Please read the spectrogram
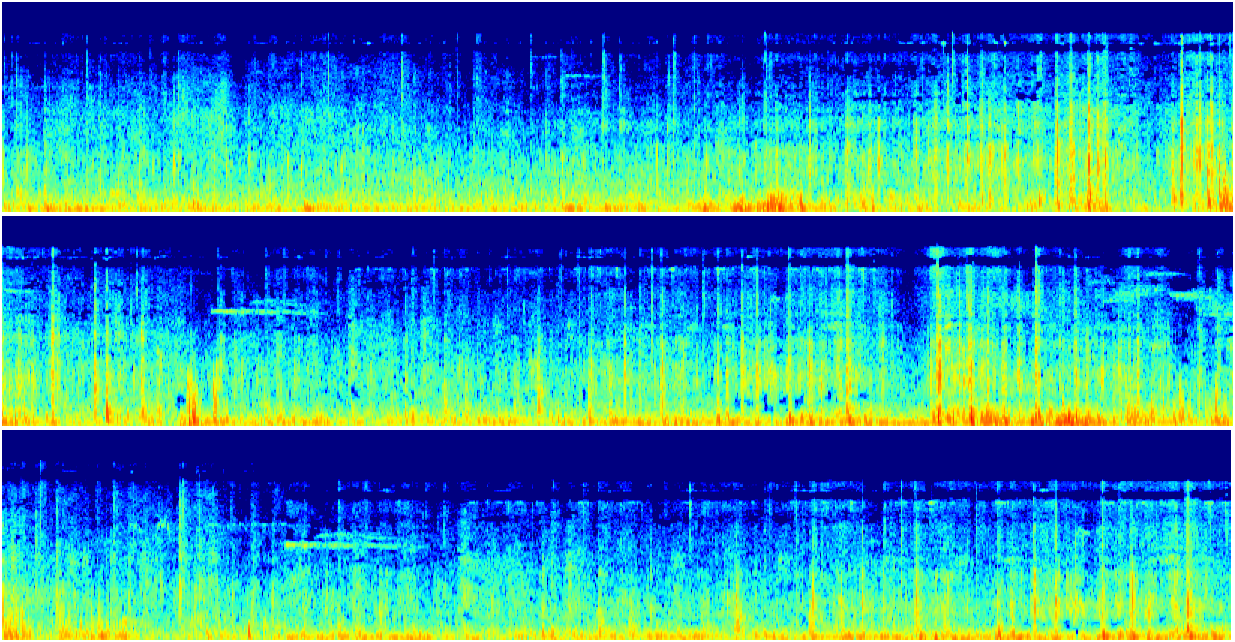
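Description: Hoofbeats of a ridden horse on sand arena footing, moving at trot and canter in a running rhythm, with a few louder thuds, the sharpest about eighteen seconds in.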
